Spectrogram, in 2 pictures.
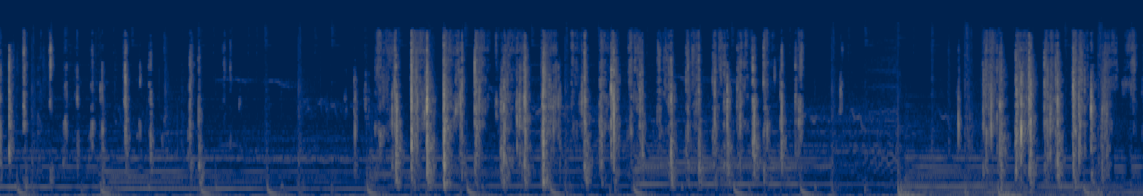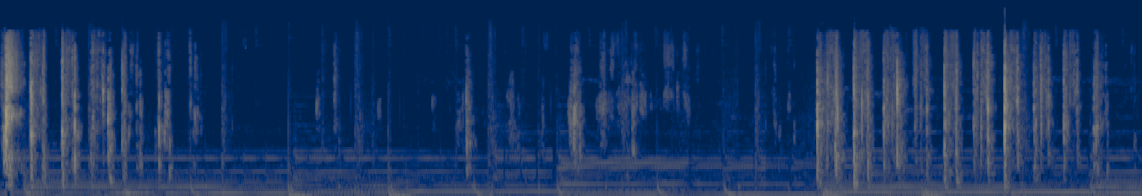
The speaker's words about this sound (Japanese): カードをねシャッフルいたしますので少々お待ちください。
